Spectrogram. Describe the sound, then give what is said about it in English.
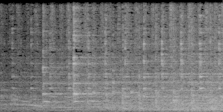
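Protesters in Venezuela bang on pots and pans at a demonstration over food shortages, making a faint, irregular clatter of sharp metallic clanks and rattles with no voices. “What you're hearing is the sound of a protest. For years, demonstrators in Venezuela banged on pots and pans to protest food shortages.”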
